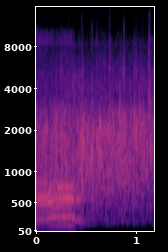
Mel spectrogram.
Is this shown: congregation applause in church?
yes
